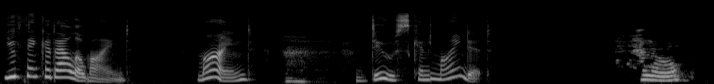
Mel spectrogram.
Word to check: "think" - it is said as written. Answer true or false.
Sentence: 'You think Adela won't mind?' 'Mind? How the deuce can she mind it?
true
